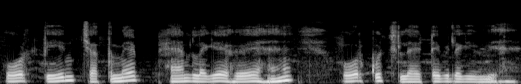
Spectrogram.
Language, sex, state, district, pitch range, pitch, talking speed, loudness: Hindi, male, Uttar Pradesh, Saharanpur, 130-150 Hz, 140 Hz, 170 wpm, -13 LUFS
